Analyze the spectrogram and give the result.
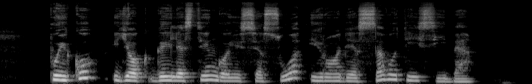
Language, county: Lithuanian, Alytus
